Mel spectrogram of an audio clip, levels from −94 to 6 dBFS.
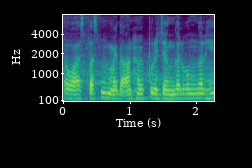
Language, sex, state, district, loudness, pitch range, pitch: Chhattisgarhi, male, Chhattisgarh, Sukma, -15 LUFS, 145-160 Hz, 155 Hz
